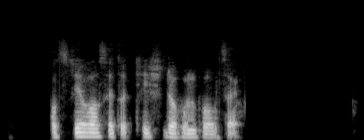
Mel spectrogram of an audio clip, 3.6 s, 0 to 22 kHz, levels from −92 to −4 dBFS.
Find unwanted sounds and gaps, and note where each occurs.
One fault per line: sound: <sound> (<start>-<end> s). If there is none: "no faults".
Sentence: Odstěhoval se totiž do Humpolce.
no faults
